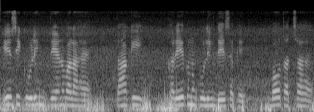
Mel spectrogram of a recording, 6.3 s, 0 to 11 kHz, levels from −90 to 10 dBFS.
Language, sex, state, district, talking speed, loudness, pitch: Punjabi, female, Punjab, Fazilka, 135 wpm, -20 LUFS, 190 Hz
